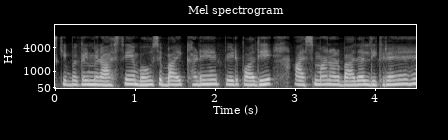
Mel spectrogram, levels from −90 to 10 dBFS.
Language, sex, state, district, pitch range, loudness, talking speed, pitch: Hindi, female, Jharkhand, Deoghar, 220-240 Hz, -15 LUFS, 225 wpm, 230 Hz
